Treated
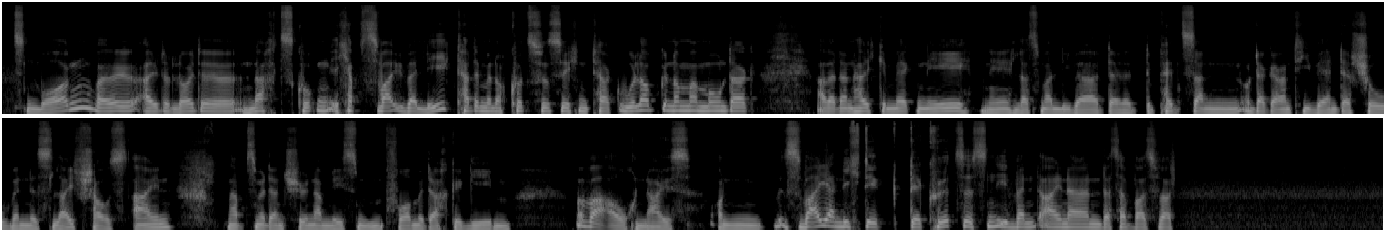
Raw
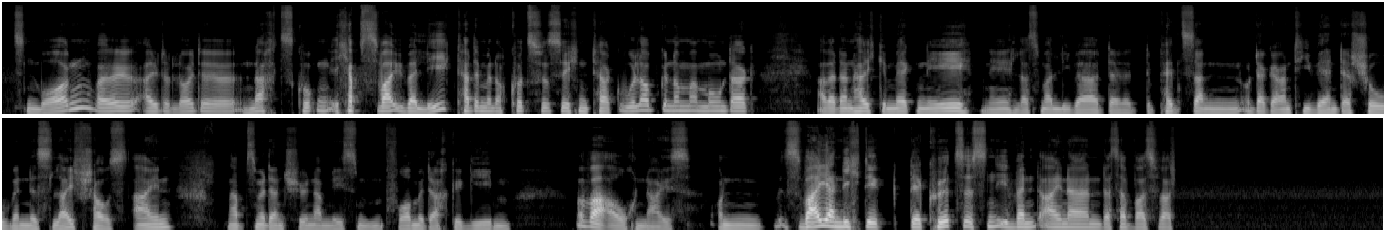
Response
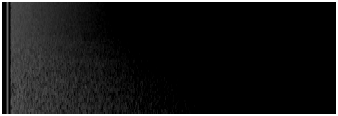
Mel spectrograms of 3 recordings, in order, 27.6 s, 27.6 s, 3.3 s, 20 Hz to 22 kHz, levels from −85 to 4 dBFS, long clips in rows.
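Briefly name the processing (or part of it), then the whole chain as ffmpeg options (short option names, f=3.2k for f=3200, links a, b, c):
serial compression, peaks first: -filter_complex "[0:a]acompressor=threshold=-31dB:ratio=8,acompressor=threshold=-44dB:ratio=1.5,asettb=1/sr,asplit=3[a][b][c];[a]atrim=end=22.294[d];[b]atrim=start=22.29:end=23.3,asetpts=PTS-STARTPTS,afade=t=in:d=0.004:c=qsin,afade=t=out:st=1.006:d=0.004:c=qsin,aemphasis=mode=production:type=75fm[e];[c]atrim=start=23.296[f];[d][e]acrossfade=d=0.004:c1=hsin:c2=qsin[g];[g][f]acrossfade=d=0.004:c1=qsin:c2=hsin,volume=1.5dB"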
